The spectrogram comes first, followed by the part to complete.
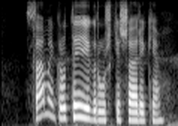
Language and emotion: Russian, positive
